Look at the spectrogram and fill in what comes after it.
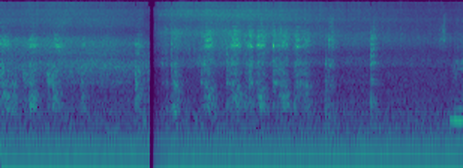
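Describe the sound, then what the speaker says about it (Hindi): Turmeric, coriander and chili powder masala frying in a pan for a chicken egg curry, a steady close sizzle with scraping stir strokes and a brief sharp knock partway through. "ये डाल दिया हमने हल्दी पाउडर, धनिया पाउडर, मिर्च पाउडर और पूरा अच्छे से मसाले को फ्राई कर देंगे झटपट से।"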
